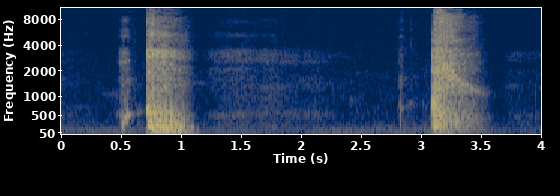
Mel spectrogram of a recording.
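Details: Sneezing fit at a house with two cats, after feeling a sneeze coming for a while: two forceful sneezes, each preceded by a short indrawn breath; repeated sneezing.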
